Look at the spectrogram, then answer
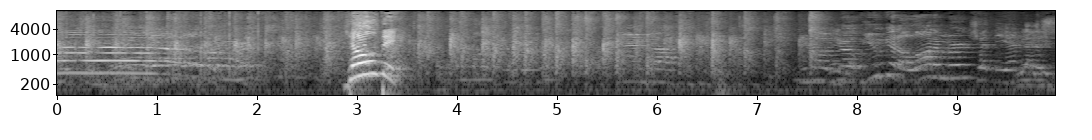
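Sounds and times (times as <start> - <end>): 
audience applause: 0.0 - 7.8
speech: 2.9 - 3.6.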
